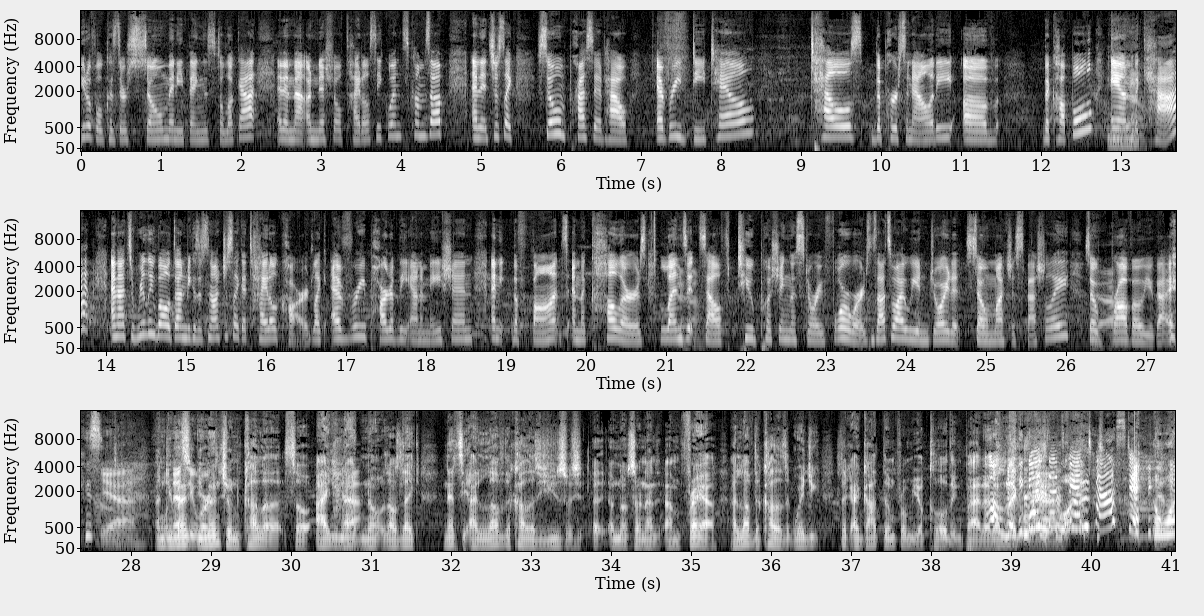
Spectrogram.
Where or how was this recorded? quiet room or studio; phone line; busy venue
busy venue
